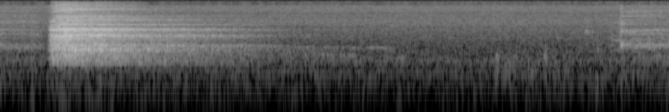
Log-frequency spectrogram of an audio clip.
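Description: A single deep exhale during a yoga breathing exercise, a loud breathy rush that starts abruptly and fades slowly over several seconds, close and alone, with a faint breath near the end.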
